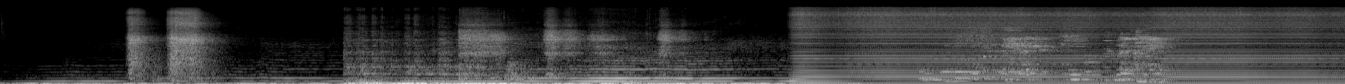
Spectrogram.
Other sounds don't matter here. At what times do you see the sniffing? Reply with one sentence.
The sniffing can be heard from 1.2 to 2.1 s, from 4.5 to 6.9 s and from 9.2 to 11.7 s.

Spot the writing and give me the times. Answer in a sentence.
The writing can be heard from 3.4 to 5.0 s.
